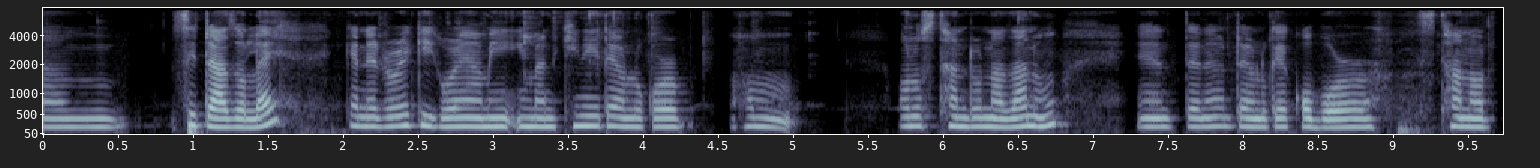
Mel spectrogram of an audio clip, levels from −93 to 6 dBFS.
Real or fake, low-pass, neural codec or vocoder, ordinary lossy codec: real; 7.2 kHz; none; none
